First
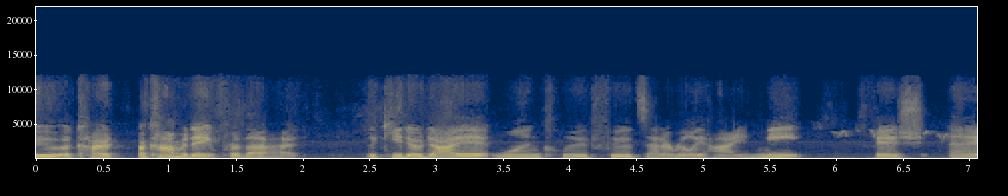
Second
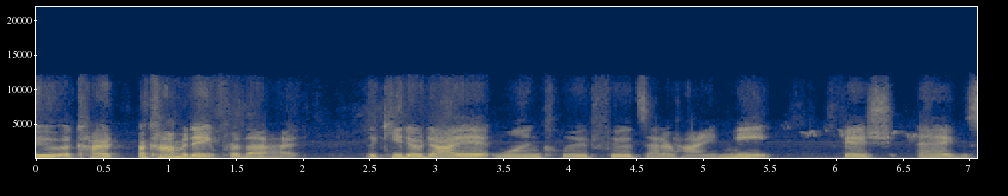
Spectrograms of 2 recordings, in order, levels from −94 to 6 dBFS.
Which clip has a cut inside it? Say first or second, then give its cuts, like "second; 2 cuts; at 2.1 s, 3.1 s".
second; 1 cut; at 4.8 s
